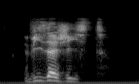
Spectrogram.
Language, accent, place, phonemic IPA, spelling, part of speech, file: French, France, Lyon, /vi.za.ʒist/, visagiste, noun, LL-Q150 (fra)-visagiste.wav
- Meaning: make-up artist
